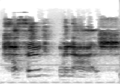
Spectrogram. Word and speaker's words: Minhaj: So, what was the experience being a warm-up comic for Hasan, I'm sorry, how do you pronounce his last name? – Hasan Minhaj. – Minhaj is, what was the experience like being a warm-up comic for Hasan Minhaj's Patriot Act on Netflix?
